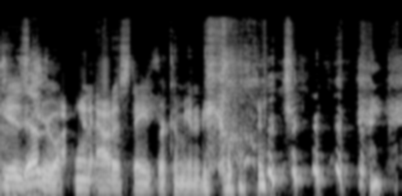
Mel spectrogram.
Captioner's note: laughs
